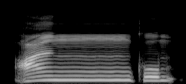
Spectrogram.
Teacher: নুন সাকিন কাফ, কাফের মাখরাজে জিহ্বা লাগিয়ে দিব, নাক থেকে গুন্না করব। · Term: ইখফা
